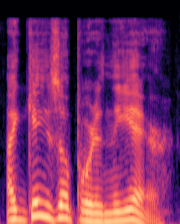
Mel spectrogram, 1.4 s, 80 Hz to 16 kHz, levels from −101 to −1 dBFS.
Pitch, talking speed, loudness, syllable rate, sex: 150 Hz, 265 wpm, -14 LUFS, 5.7 syllables/s, male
